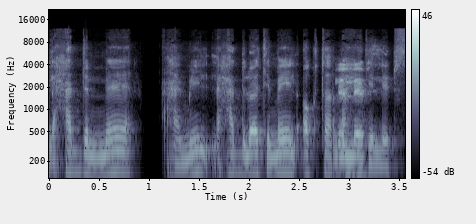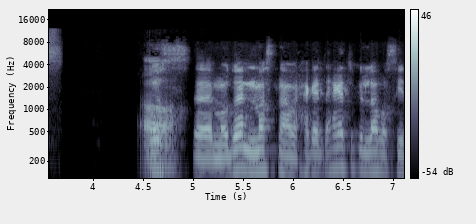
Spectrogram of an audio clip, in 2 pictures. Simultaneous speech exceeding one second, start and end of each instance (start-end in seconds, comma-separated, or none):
none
